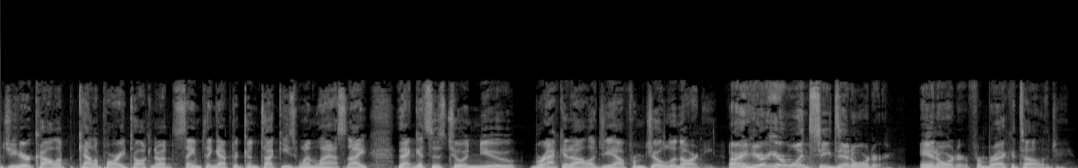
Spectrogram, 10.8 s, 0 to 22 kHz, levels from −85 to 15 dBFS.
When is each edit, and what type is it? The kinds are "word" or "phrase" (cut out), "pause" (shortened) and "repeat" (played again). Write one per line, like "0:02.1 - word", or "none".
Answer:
0:05.2 - pause
0:09.0 - pause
